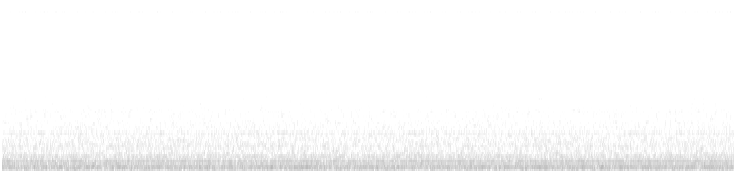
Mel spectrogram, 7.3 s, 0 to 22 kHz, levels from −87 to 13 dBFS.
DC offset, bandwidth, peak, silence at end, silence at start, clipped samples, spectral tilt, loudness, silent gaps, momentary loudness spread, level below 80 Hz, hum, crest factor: under 0.1%; 16.5 kHz; -54 dBFS; 0 s; 0 s; under 0.1%; -5.5 dB/octave; -67 LUFS; none; 1 LU; -78 dBFS; 60 Hz at -70 dBFS; 14 dB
